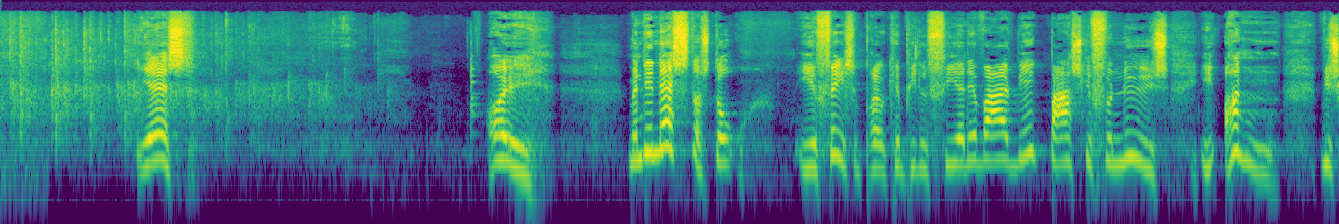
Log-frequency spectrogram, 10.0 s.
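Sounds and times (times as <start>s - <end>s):
audience applause: 0.0s - 2.9s
speech: 1.0s - 1.6s, 3.6s - 10.0s.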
